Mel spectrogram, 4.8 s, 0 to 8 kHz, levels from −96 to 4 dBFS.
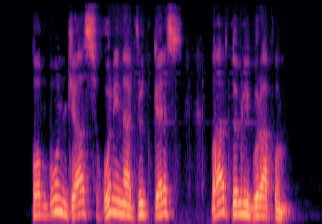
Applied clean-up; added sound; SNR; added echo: neural mask model DeepFilterNet 3.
